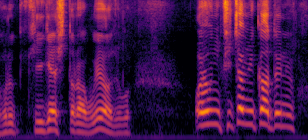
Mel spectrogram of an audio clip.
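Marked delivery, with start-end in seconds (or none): 2.0-2.7 높고 크게 튀는 확인 질문; 믿기지 않아 되묻기; 놀란 되물음. Retold or imitated. 형님 말을 믿기 힘들어함. (놀라서 높이 외치듯 묻기)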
